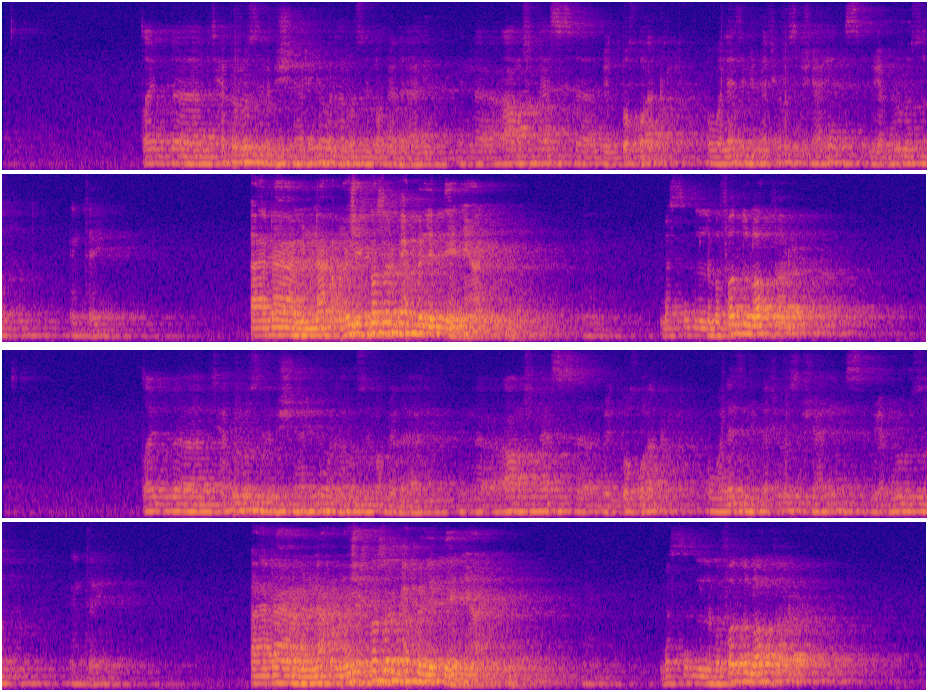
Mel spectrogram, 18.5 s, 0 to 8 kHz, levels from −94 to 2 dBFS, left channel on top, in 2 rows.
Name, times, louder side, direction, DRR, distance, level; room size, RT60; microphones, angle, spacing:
voice 1, 1.4-6.6 7.0-9.3 9.9-10.3 15.0-15.3, right 1 dB, 85° left, 1 dB, 4.6 m, -33 dB
voice 2, 11.7-14.4 15.8-17.2, left 1 dB, 65° left, -1 dB, 3.2 m, -24 dB
19.0 x 17.0 x 8.9 m, 2.3 s
head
